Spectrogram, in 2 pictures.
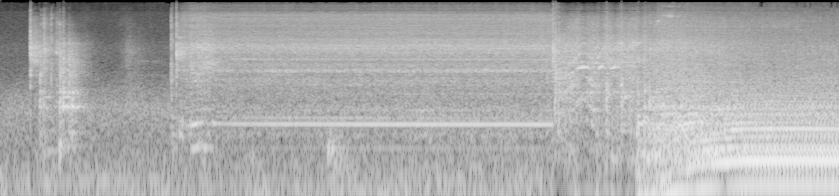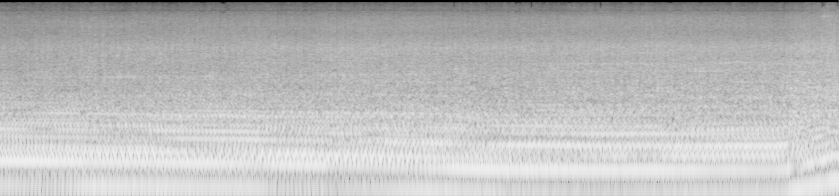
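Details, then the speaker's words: Barra T turbo straight-six in Toyota Landcruiser, second start after first firing, checking throttle pedal works: starter cranks a few seconds, catches cleanly, revs rise and fall smoothly with throttle; normal start and revving. "so fired up well for the first time we're just going to fire it up again and check that the throttle pedal's working yeah you're good yeah"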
